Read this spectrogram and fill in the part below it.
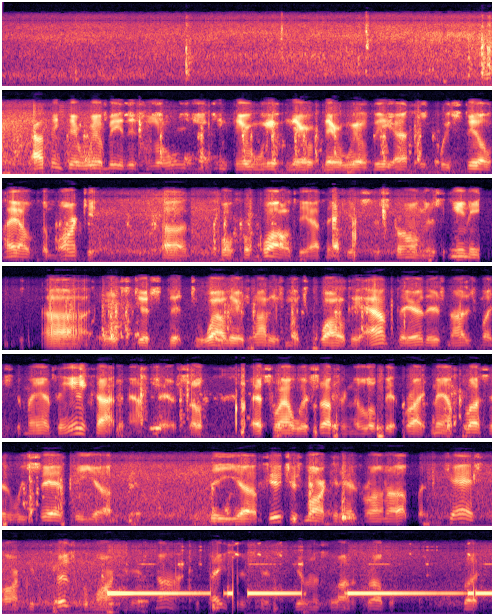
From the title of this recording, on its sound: July 2020 Monthly Conference Call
